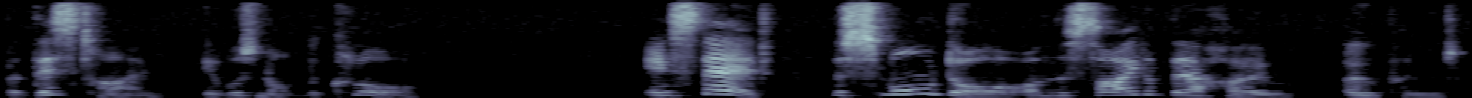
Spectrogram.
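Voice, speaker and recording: A woman tells a bedtime story at a very unhurried pace. Her voice sits fairly high and moves with plenty of lilt. She often turns to the listener with a question. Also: very animated, slightly rough, poor audio. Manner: addresses listeners with rhetorical questions. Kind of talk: bedtime story narration with chatty introduction.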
